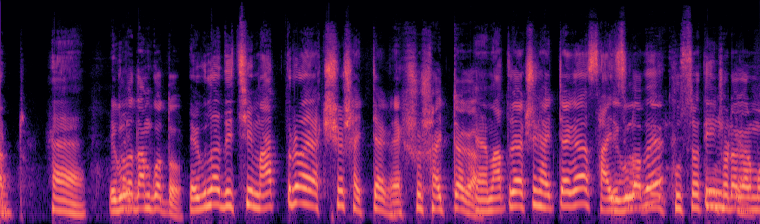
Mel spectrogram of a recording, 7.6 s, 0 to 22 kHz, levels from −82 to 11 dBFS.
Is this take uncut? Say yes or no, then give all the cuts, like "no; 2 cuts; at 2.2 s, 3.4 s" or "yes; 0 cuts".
yes; 0 cuts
